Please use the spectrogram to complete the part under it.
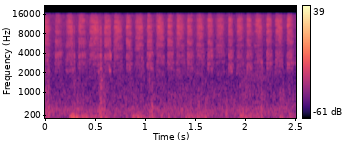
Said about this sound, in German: Ich male das jetzt mal hier so ein bisschen, ich habe jetzt gerade keinen goldenen Stift zur Hand, aber eigentlich müsste das ein goldener Rahmen sein, damit ihr wisst, eigentlich darum geht's.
